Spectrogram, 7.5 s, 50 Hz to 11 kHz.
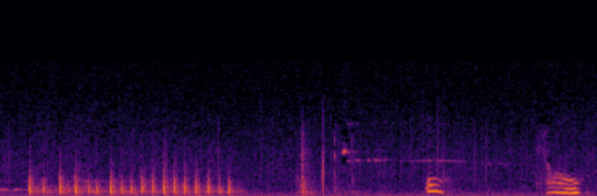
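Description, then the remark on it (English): A quick, steady run of about a dozen sharp knocks on a door, followed by a couple of faint clicks and two short, squeaky chirping sounds. “Whatever do you mean by knocking on my door when the sign plainly says, Absolutely no knocking until after 9 o'clock daylight saving moon time.”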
